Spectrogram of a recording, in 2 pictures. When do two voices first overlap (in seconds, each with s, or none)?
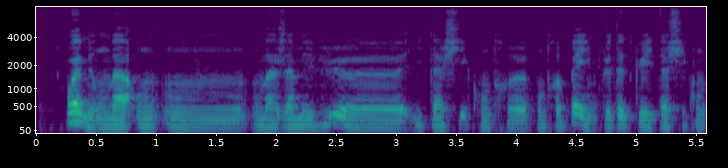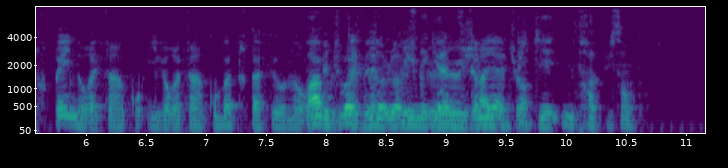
7.8 s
